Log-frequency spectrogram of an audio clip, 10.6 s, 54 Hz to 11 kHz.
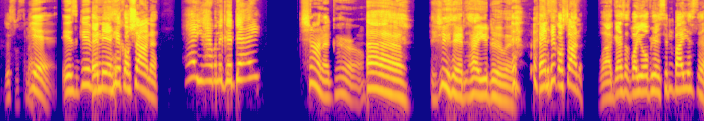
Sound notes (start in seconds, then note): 6.0 slurred speech; 7.4 chuckles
